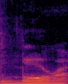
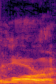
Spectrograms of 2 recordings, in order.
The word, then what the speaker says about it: Lara: lara croft i mean it was originally supposed to be laura and they changed it so don't like pronounce it however the you want she says lara i try um i say lara cause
